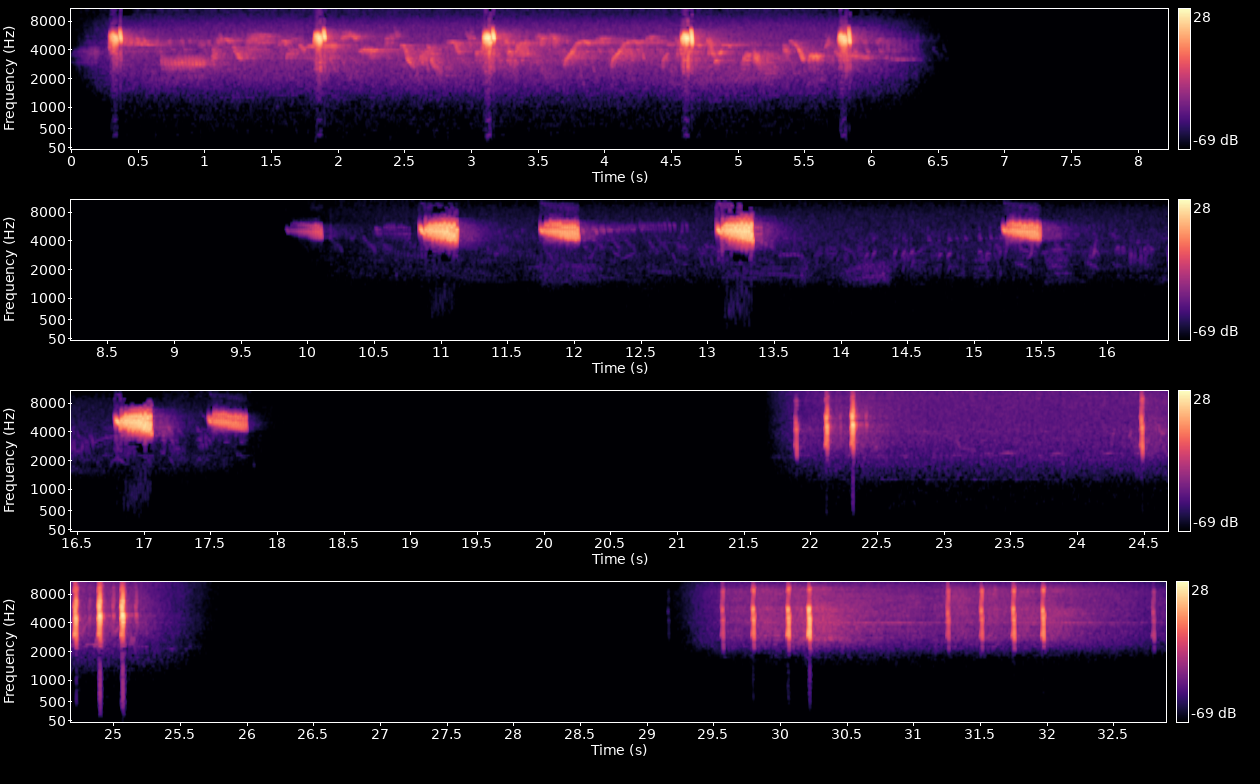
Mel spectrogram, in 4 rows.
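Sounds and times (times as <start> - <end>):
Corn Bunting calls: 0.0 - 6.4, 10.8 - 11.2, 11.8 - 12.2, 13.0 - 17.8, 21.9 - 25.2, 29.5 - 32.8.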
